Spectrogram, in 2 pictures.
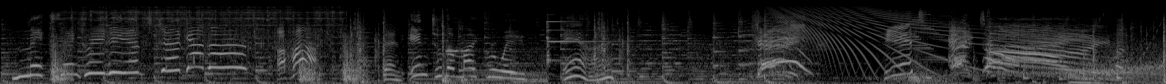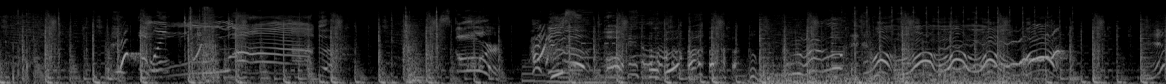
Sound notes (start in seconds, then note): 5.4 dinging; 17.2 laughing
